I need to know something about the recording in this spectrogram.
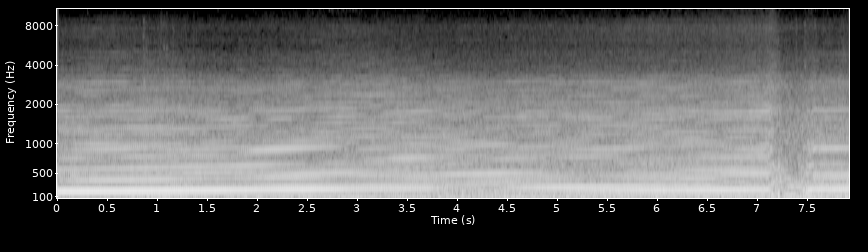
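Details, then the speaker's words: Honda Civic EJ coupe with B16A2 engine on a track, under acceleration: smooth, clean rising scream through the revs with no misses or knocks. Healthy high-rev running. "Listen to that B16 scream."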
